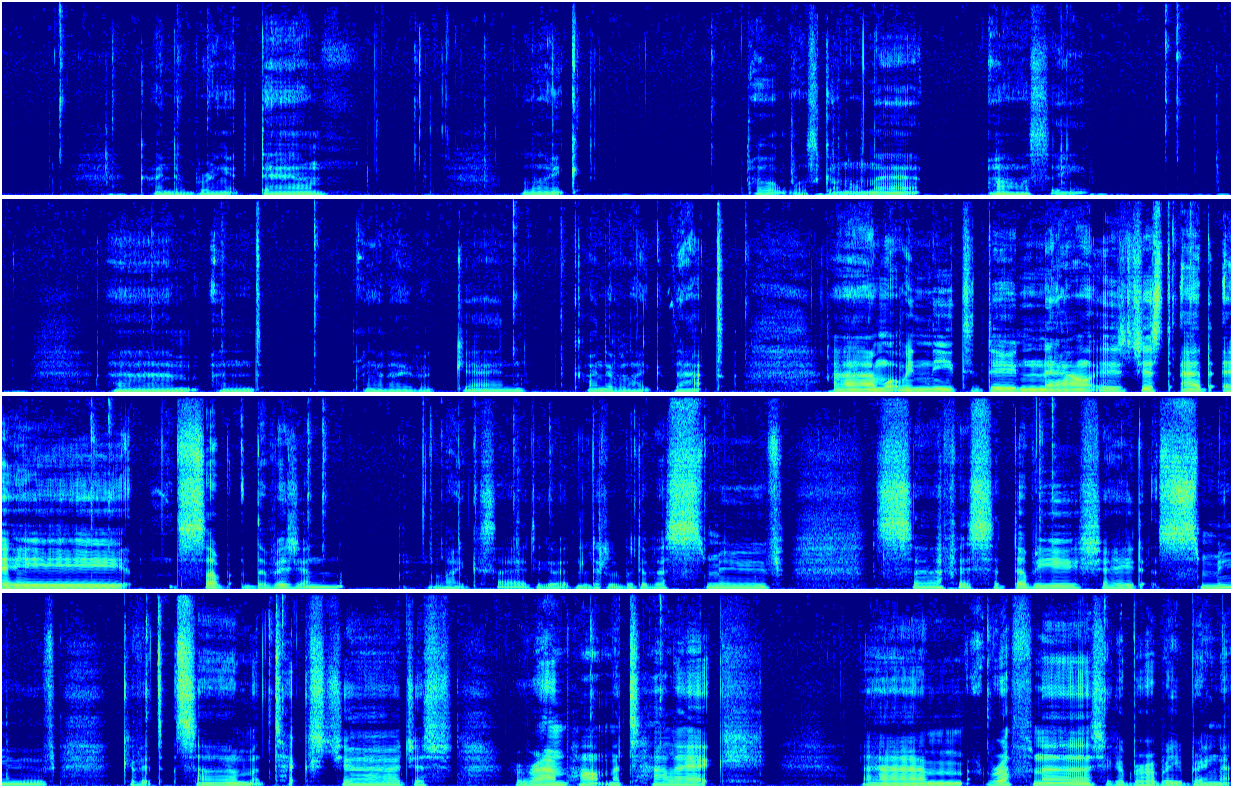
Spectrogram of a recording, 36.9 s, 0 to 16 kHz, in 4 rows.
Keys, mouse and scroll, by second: 0.8 shift+middle click, 1.5 middle click, 3.5 scroll down 1, 4.2 middle click, 6.1 ctrl+z, 8.7 shift+right click, 10.3 middle click, 11.5 click, 13.3 middle click, 15.3 Tab, 17.9 click, 19.0 click, 21.9 shift+middle click, 22.5 middle click, 23.4 shift+middle click, 25.4 w, 28.7 click, 29.6 click, 32.0 click, 35.0 click.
